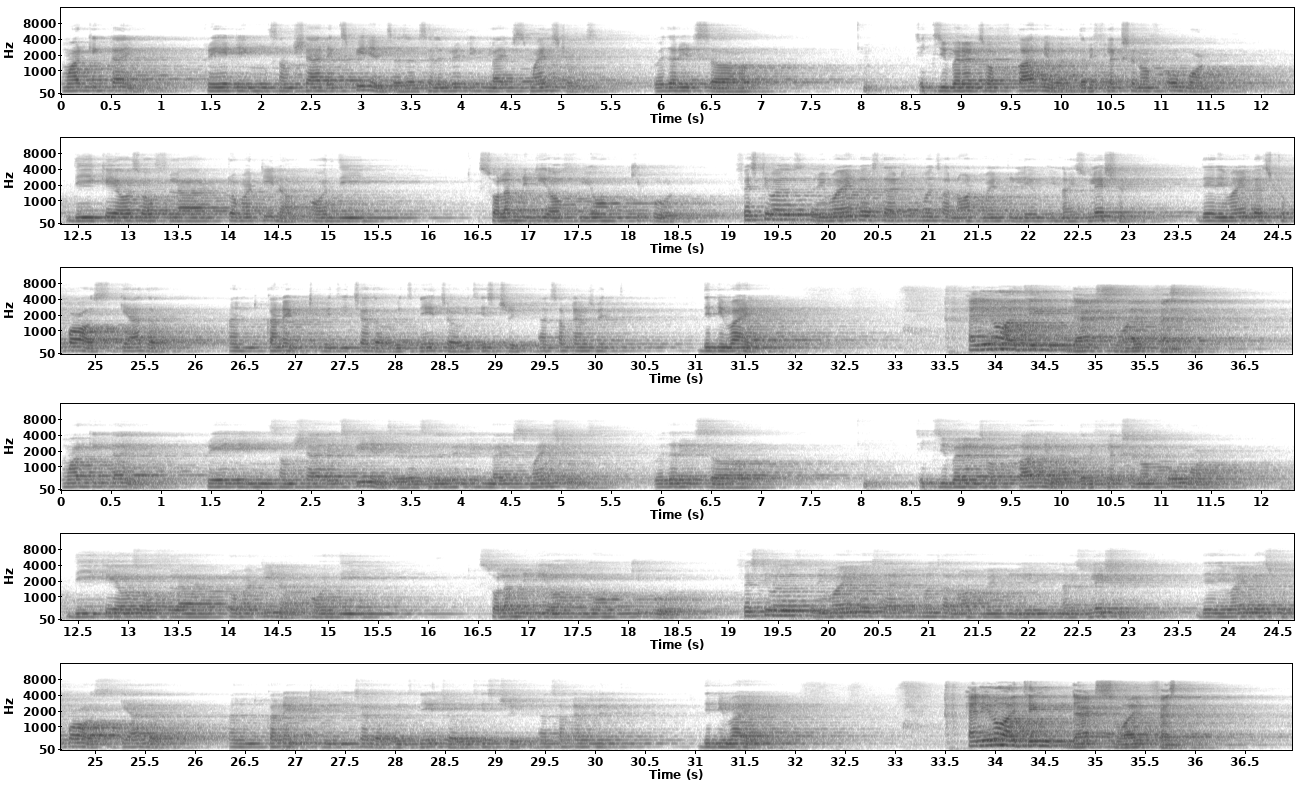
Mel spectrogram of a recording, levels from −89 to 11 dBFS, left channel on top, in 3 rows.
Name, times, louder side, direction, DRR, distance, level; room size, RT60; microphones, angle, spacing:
voice 1, 0.0-0.8 1.4-5.2 5.9-6.9 8.6-11.5 12.4-15.4 16.5-18.5 19.2-23.0 23.7-25.7 26.3-30.1 31.0-31.7, left 1 dB, 40° left, 3 dB, 0.9 m, -28 dB
voice 2, 33.5-35.8, right 2 dB, 50° right, 3 dB, 1.0 m, -24 dB
11.0 x 8.3 x 4.2 m, 2.9 s
head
